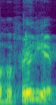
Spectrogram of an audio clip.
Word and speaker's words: Herfølge: Then the next season, a team who I can't pronounce, Herfel. – Oh, Herfølge, but that's Hobie Kuhn now.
